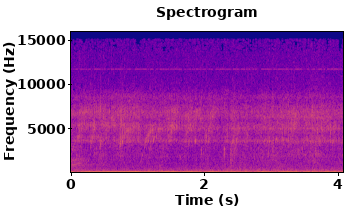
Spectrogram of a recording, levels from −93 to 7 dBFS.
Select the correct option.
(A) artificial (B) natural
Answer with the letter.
B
